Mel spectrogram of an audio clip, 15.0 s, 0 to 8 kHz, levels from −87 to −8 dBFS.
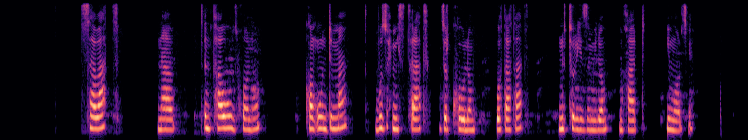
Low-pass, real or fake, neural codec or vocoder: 7.2 kHz; fake; vocoder, 22.05 kHz, 80 mel bands, Vocos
